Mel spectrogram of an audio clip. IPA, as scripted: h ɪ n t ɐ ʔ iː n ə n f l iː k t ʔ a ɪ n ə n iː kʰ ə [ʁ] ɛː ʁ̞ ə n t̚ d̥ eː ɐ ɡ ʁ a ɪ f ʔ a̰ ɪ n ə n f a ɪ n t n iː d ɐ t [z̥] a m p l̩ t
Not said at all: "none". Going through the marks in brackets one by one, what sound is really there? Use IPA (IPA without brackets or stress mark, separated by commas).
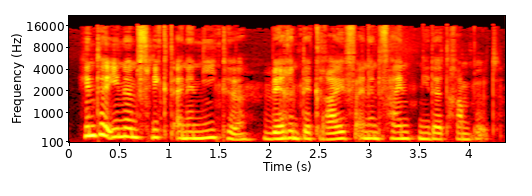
v, ʁ̥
